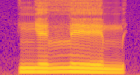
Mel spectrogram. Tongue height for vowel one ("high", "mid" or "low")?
mid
